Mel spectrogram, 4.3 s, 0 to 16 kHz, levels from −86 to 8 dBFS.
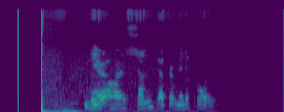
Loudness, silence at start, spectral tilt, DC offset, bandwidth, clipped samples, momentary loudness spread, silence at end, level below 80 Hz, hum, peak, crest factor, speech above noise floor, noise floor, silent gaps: -42 LUFS; 0.25 s; -4 dB/octave; under 0.1%; 11.5 kHz; under 0.1%; 15 LU; 1.1 s; -58 dBFS; none; -6 dBFS; 38 dB; 37 dB; -80 dBFS; 0.30-0.61 s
